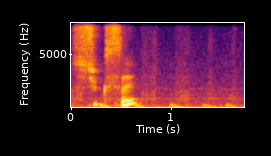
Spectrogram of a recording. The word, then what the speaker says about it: succès: We can think of most words that normally end in S, such as accès or succès. The S is not pronounced.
